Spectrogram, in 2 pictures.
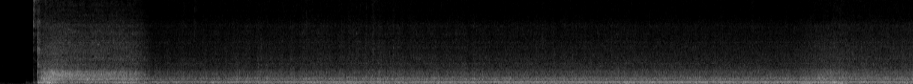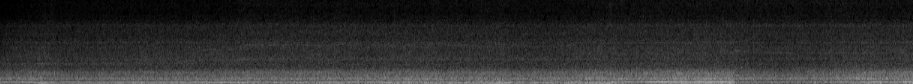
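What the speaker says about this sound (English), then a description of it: "that Vitamix does its job" A Vitamix blender motor whirs loudly and continuously for a long stretch making apple butter, a steady high-pitched grinding drone that shifts slightly in tone as it runs.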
